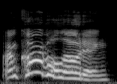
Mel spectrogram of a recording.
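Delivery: talking through a mouthful; mouth full. A narrator's reading. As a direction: say it round a bite of food. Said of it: "through a mouthful of pancake".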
